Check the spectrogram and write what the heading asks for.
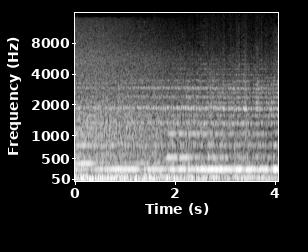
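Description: Electronic music in an ambient passage: a held synth chord of several steady tones over a low, rumbling drone, with no beat.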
